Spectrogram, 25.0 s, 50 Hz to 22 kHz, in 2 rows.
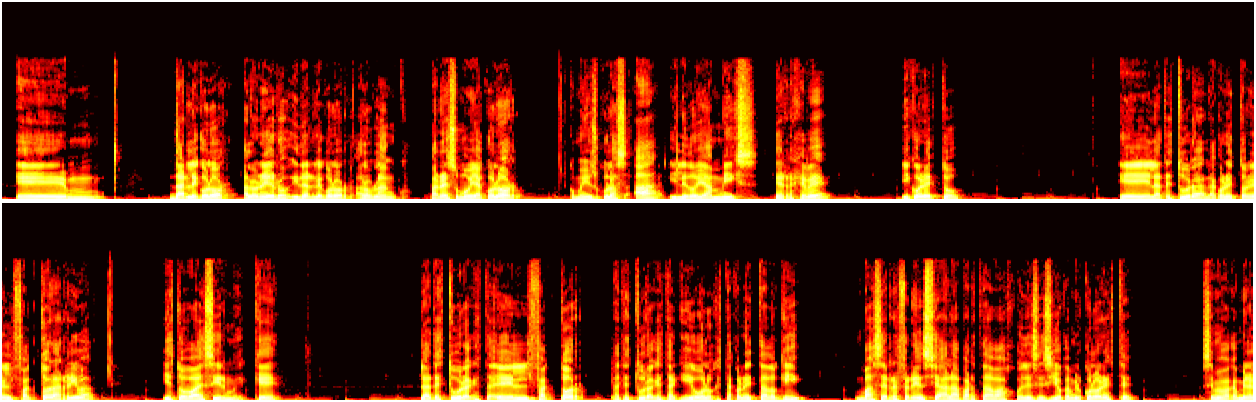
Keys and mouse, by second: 9.9-13.0 drag, 14.9 middle click, 22.9-25.0 drag.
